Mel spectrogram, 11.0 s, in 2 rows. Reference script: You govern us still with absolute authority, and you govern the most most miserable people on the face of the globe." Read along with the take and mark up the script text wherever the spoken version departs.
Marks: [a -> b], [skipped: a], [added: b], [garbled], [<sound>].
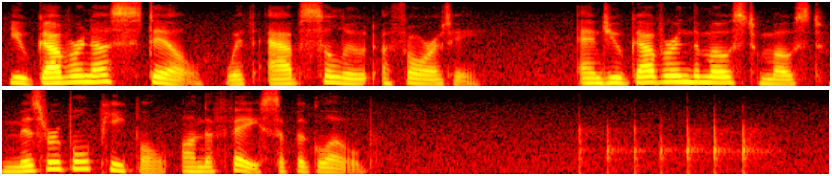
You govern us still with absolute authority, and you govern the most most miserable people on the face of the globe." [thud]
